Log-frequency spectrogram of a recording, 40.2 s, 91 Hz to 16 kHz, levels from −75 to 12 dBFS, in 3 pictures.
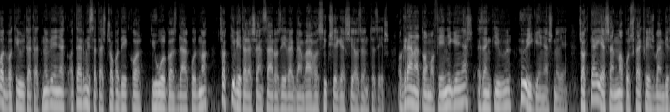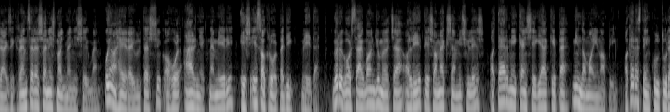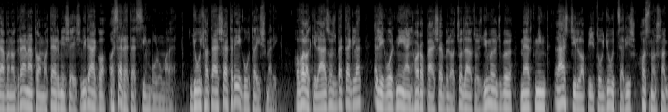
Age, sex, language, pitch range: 60-79, male, Hungarian, 100-120 Hz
